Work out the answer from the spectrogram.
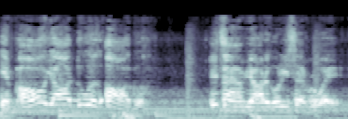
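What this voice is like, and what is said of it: Thick regional accent. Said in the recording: “accent so thick”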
